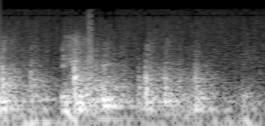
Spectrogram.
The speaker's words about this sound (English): Now, look. I want this room to look as if a cyclone had hit it. Pull out the drawers in that dresser there. There, that's it.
